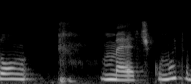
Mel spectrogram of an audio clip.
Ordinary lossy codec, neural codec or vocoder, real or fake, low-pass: none; codec, 16 kHz, 2 kbps, X-Codec, HuBERT features, trained on LibriSpeech; fake; none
